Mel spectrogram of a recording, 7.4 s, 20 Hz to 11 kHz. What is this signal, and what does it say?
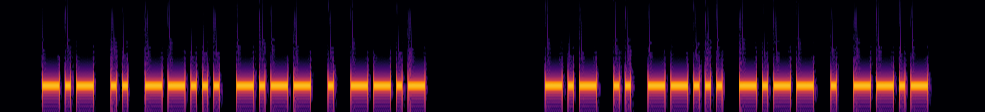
Morse code, heard as a keyed tone, about 28 wpm, 700 Hz. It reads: KI7YEQ KI7YEQ
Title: USA Call Signs - 6 Characters - Repeated 3x - 28wpm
